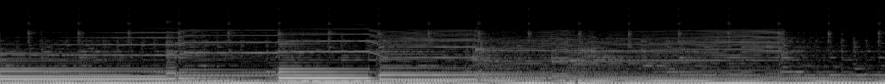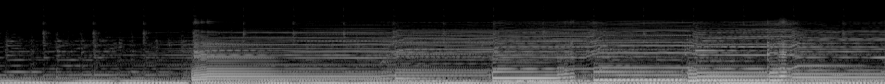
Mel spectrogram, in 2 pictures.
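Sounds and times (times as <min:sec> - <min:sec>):
electric bass playing a bounce rhythm in seven-eight: 0:00.0 - 0:17.6.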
